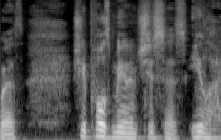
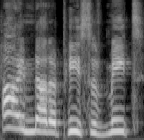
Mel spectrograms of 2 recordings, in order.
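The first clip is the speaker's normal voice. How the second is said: put-on flamboyant voice, pitched higher. Retelling a comedy skit at a party: flamboyant Jim Carrey character. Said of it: "being very flamboyant at this party".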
